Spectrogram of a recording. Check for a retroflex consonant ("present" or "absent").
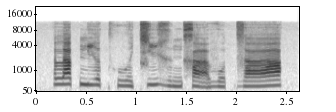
absent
